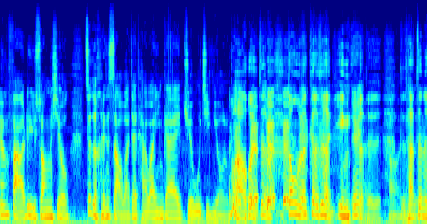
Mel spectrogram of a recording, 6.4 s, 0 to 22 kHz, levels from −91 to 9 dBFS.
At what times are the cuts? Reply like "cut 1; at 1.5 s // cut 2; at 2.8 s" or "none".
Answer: cut 1; at 3.4 s // cut 2; at 5.4 s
